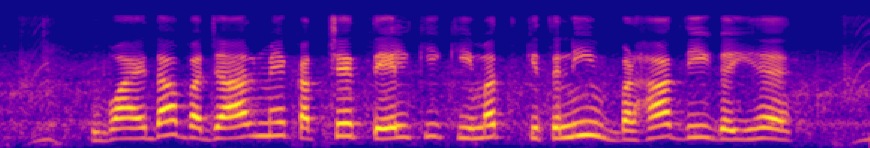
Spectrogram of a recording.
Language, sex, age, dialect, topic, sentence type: Hindi, female, 18-24, Kanauji Braj Bhasha, banking, statement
